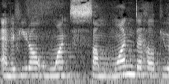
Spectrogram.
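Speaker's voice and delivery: ordinary delivery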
